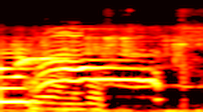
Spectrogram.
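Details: Sleepy domestic cat, comfortable at home, giving one drawn-out meow that starts high, bends down and trails off after about a second, with a faint short sound just after.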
